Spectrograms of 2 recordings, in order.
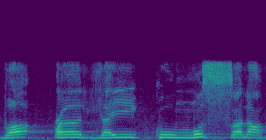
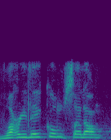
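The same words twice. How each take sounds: First: Very slow وعلیکم with a long open wa-a and the ain with zabar; correct pronunciation. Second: وعلیکم said as wail-ekum, glided wa-i; wrong pronunciation. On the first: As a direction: model وعلیکم السلام syllable by syllable. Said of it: "درست اس کا تلفظ ہے". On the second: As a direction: show the faulty وعلیکم as a warning. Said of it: "یہ بھی غلط". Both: Shown as a demonstration.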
